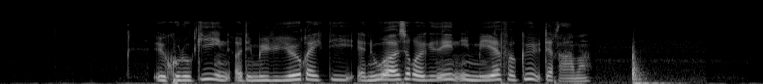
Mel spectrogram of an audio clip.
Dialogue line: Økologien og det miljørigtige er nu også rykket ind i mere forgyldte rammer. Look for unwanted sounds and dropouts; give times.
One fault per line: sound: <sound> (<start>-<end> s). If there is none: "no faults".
sound: thud (6.3-6.9 s)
